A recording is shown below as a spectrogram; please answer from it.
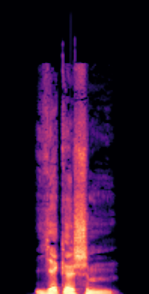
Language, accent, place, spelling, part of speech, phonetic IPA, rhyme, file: German, Germany, Berlin, jeckischem, adjective, [ˈjɛkɪʃm̩], -ɛkɪʃm̩, De-jeckischem.ogg
- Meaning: strong dative masculine/neuter singular of jeckisch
